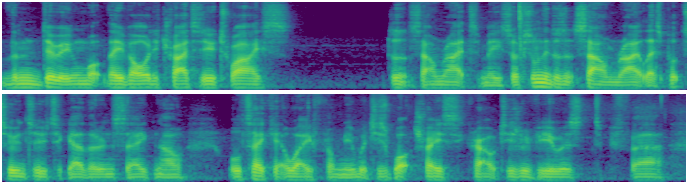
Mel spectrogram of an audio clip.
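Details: Adult male speaker; ordinary speech.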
